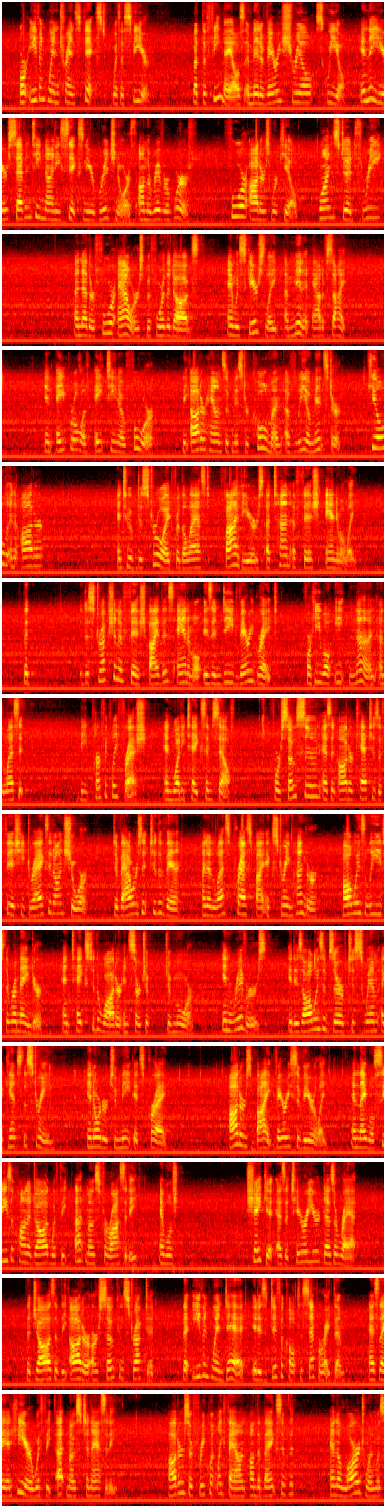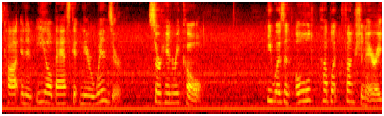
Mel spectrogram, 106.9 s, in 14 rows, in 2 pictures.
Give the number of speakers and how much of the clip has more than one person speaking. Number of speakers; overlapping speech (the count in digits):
1, no overlap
